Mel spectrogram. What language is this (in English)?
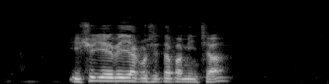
Aragonese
